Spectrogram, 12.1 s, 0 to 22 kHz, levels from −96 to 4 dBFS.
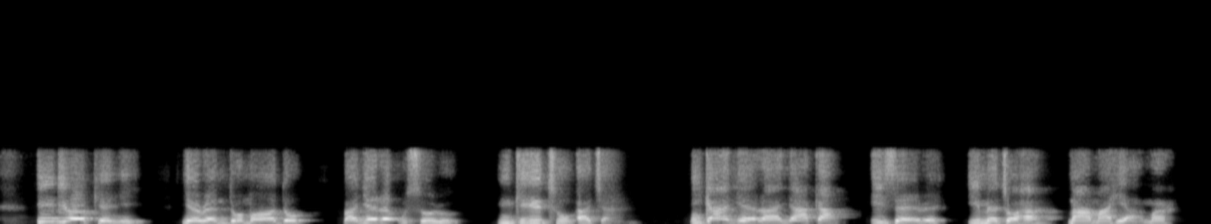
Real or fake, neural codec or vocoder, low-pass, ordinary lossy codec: fake; codec, 24 kHz, 0.9 kbps, DualCodec; 7.2 kHz; none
